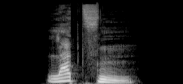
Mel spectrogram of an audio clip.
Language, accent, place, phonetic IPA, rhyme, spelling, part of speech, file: German, Germany, Berlin, [ˈlat͡sn̩], -at͡sn̩, Latzen, noun, De-Latzen.ogg
- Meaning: dative plural of Latz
